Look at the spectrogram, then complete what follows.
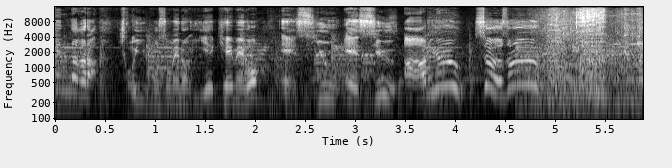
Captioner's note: slurp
